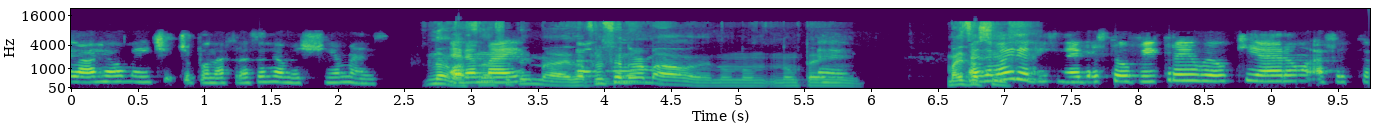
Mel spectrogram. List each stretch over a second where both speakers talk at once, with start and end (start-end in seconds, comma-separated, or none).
2.8-4.4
